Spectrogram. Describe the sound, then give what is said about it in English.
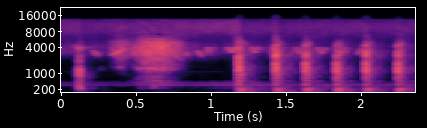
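Six firm, evenly spaced, loud knocks on the wooden front door of a frame house land in quick succession, after a lone thump and a brief airy rustle. “I knocked on the door, and after a while a hall light went on and someone was coming for the front door.”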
